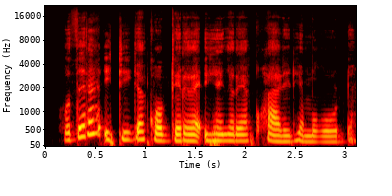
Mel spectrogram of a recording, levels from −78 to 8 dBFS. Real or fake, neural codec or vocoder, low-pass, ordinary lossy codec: fake; codec, 44.1 kHz, 3.4 kbps, Pupu-Codec; none; none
